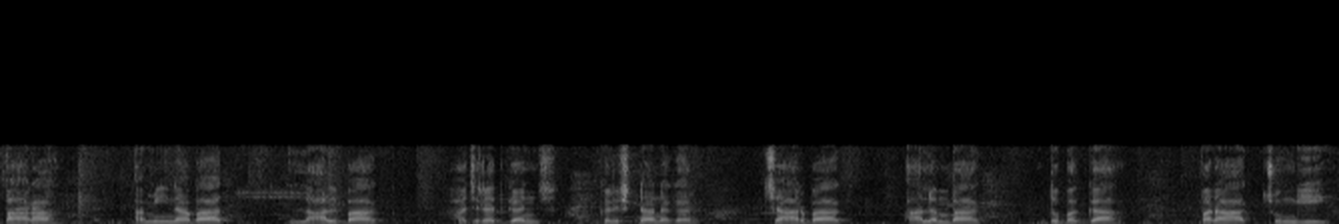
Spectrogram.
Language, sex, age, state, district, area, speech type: Sindhi, male, 45-60, Uttar Pradesh, Lucknow, rural, spontaneous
